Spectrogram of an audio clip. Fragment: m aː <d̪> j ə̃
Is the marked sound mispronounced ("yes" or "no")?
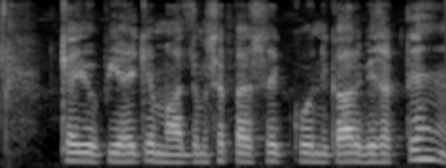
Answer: no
